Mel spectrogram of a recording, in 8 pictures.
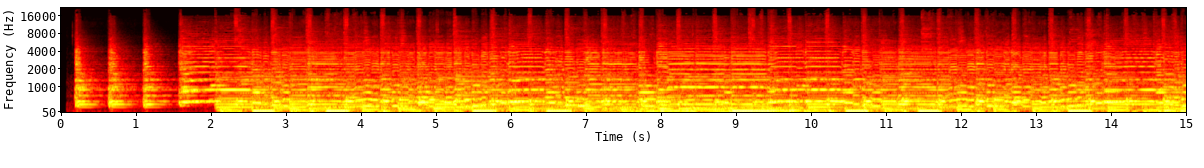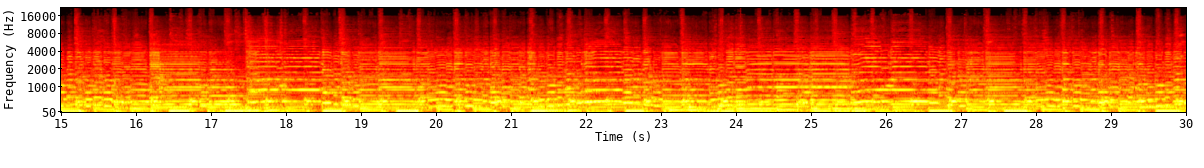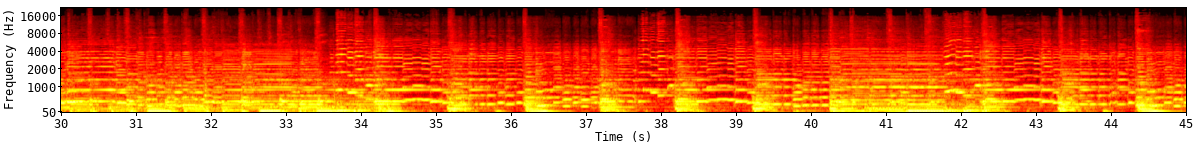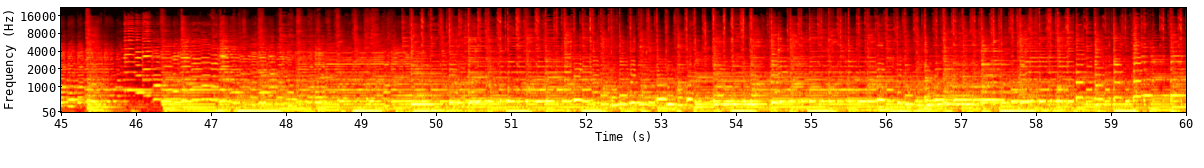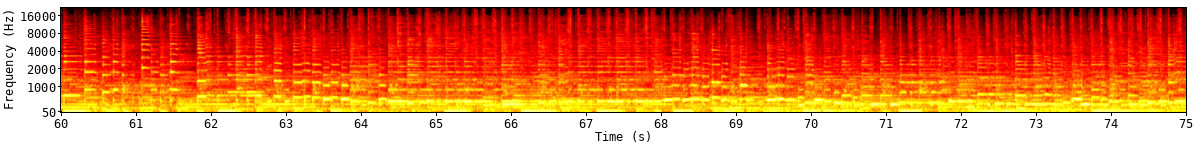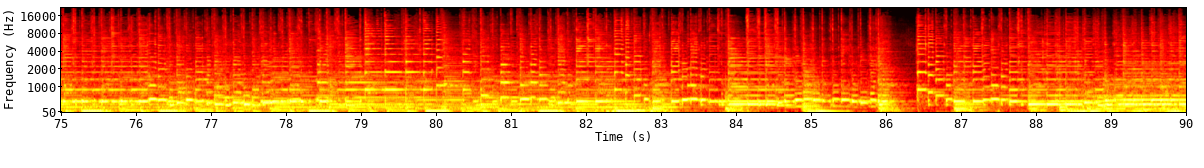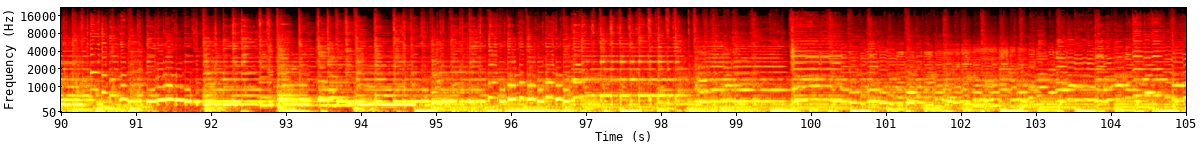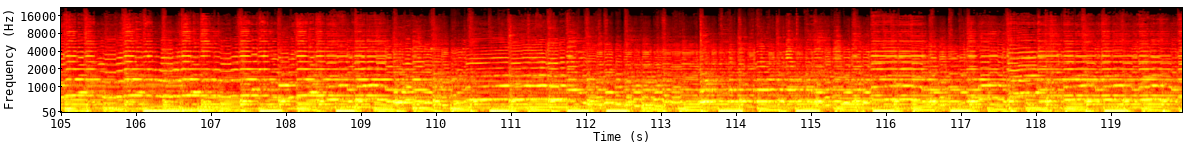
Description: progressive wood-tone music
